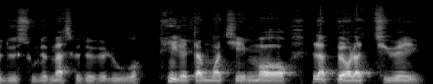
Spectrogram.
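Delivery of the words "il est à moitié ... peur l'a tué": loud, hollow scornful voice; sepulchral voice. Acted. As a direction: sneer from behind the mask. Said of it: "une voix sépulcrale". (voix sépulcrale méprisante)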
